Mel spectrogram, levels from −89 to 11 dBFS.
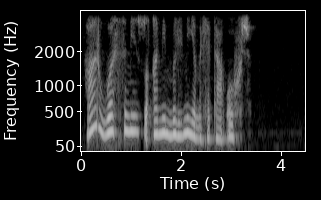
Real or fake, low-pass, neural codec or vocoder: real; 3.6 kHz; none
